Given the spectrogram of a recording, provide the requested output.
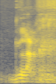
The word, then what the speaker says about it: Glock: You guys are pronouncing it incorrectly. It is Glock.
